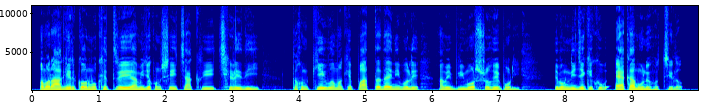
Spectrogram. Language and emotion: Bengali, sad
